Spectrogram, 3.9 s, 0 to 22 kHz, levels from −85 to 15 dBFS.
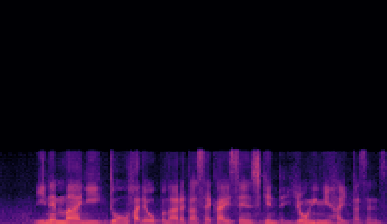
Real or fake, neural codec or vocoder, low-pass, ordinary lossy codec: fake; codec, 16 kHz, about 1 kbps, DyCAST, with the encoder's durations; 7.2 kHz; none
